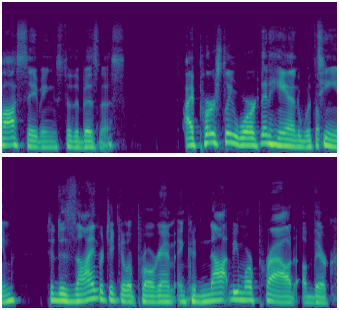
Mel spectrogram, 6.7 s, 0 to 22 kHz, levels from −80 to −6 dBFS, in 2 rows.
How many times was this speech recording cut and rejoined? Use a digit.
3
